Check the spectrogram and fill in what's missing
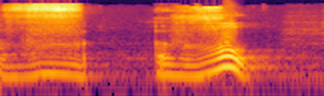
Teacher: La V corta suena con los dientes, diente y labio. V, vous. La S final no suena, la OU suena a U, a una U del español.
